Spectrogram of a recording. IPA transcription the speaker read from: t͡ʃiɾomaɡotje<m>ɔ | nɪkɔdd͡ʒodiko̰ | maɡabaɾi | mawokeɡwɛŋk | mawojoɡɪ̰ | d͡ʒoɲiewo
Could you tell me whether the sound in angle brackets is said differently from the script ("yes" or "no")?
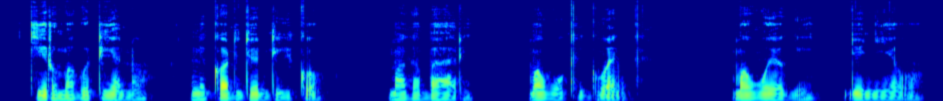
yes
